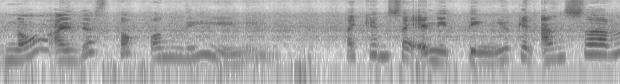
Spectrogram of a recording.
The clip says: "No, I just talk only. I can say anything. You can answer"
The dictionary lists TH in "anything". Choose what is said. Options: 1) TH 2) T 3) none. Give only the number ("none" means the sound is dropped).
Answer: 2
